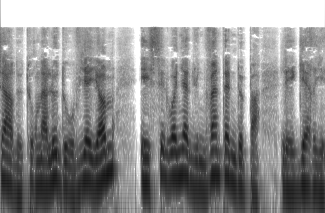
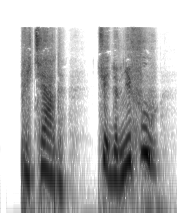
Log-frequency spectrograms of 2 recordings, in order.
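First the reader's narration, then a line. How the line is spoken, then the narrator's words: Exclaimed. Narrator (French): s'écria Callan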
